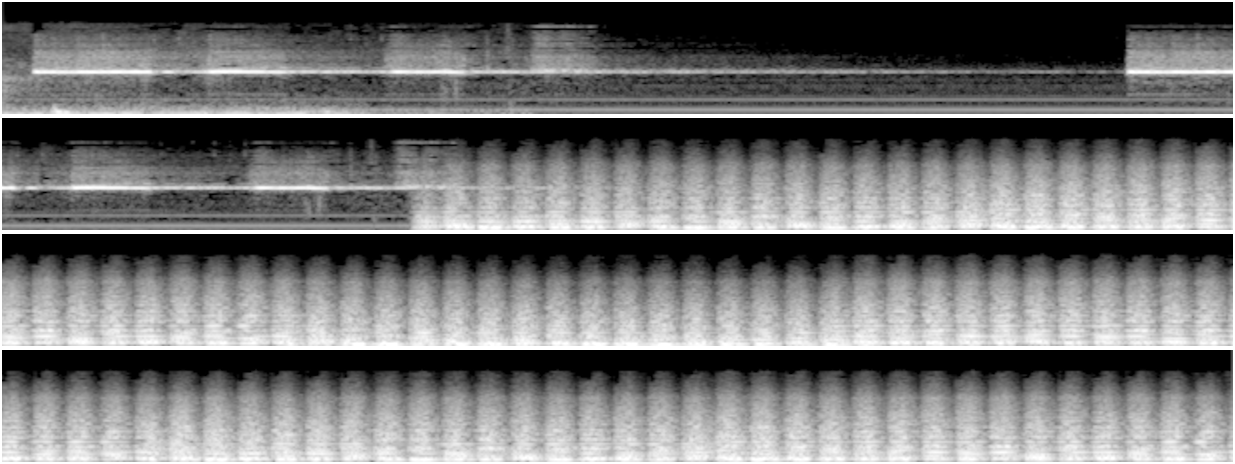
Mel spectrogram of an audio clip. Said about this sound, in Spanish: ya llegó la banda sonora de la película del momento, Mono.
